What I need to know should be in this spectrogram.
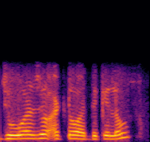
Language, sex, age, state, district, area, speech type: Sindhi, female, 30-45, Maharashtra, Thane, urban, conversation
